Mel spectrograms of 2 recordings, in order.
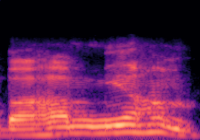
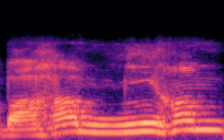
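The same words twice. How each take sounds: First: The middle syllable has a y glide. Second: The middle syllable is a plain mi. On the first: The speaker calls it right. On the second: The speaker calls it wrong.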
